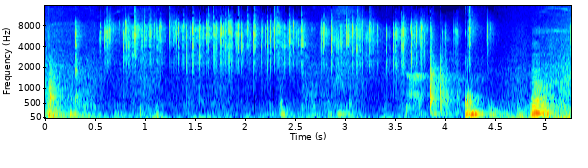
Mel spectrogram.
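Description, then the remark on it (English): A handful of dice is shaken and rolled for a dexterity saving throw, rattling steadily in a dense stream of bright, quick clicks and clatters lasting several seconds, with faint murmuring voices underneath near the end. “Oh, I don't like the amount of dice in your hand.”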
